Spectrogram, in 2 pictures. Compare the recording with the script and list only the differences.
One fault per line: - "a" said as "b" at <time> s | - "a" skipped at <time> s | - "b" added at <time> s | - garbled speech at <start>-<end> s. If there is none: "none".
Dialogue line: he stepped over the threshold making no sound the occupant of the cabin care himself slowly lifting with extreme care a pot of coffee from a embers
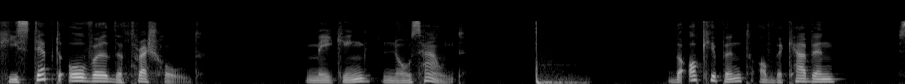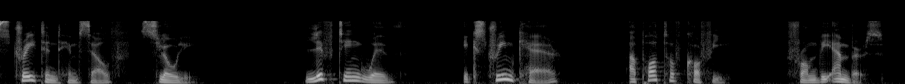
- "care" said as "straightened" at 9.0 s
- "a" said as "the" at 17.2 s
